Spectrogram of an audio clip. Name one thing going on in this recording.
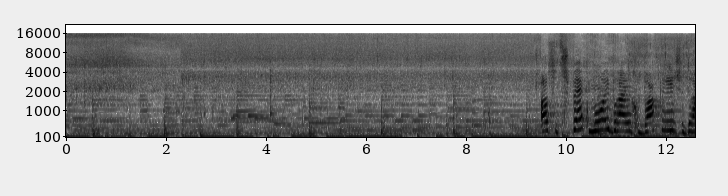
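Bacon sizzles in a hot frying pan.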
